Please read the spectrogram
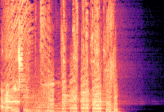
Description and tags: Another transformer sound
artificial, computer, design, digital, electric, electromechanics, fantasy, fx, machine, mechanical, robot, science-fiction, sound, transformer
